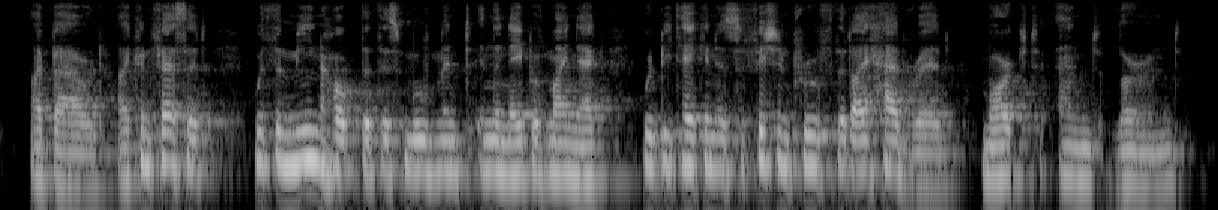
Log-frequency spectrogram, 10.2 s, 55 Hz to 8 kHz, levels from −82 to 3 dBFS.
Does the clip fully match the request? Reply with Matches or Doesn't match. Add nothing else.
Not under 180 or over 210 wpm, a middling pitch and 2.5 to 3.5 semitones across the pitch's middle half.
Doesn't match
